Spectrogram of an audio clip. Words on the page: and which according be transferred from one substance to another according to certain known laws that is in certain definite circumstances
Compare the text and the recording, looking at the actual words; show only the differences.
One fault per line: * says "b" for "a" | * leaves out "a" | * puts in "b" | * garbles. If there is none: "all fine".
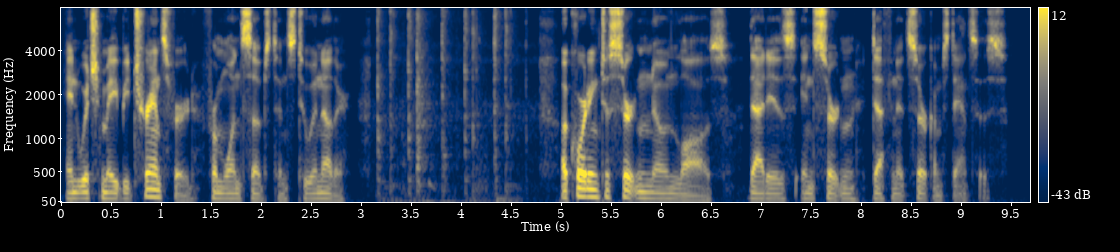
* says "may" for "according"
